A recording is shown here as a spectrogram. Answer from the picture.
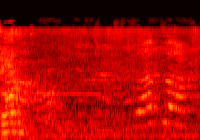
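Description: A pause in a woman's speech: her voice trails off at the start, then only faint background voices remain, with a brief faint voice about a second and a half in.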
